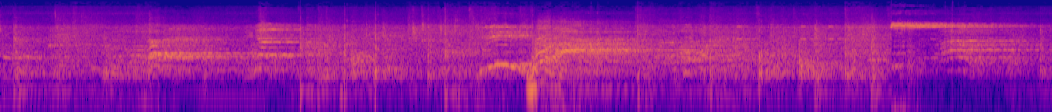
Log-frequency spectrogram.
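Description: A basketball bouncing repeatedly on a concrete court as it is dribbled in play, with short impacts throughout.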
